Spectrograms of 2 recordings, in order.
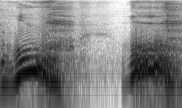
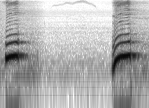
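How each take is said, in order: First: It is a deep, forceful call. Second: It is a small, high call.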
